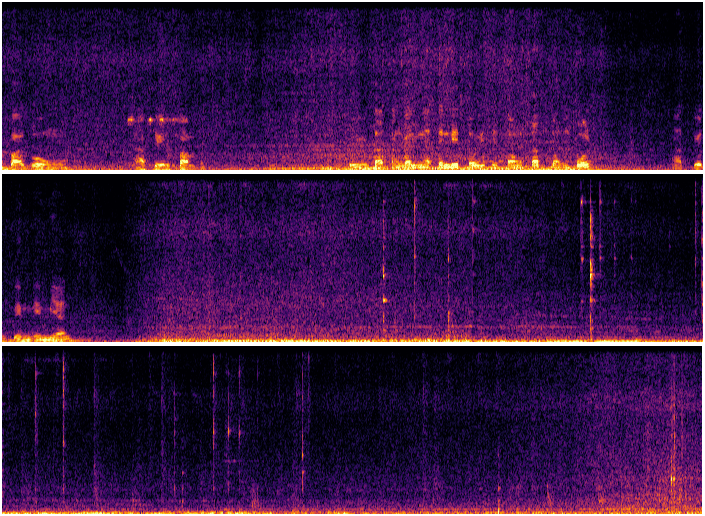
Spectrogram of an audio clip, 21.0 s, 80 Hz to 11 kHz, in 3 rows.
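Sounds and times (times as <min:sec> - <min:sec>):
low mechanical hum: 0:03.5 - 0:21.0
metal tools clinking: 0:12.7 - 0:14.8, 0:15.6 - 0:17.2.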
